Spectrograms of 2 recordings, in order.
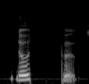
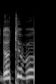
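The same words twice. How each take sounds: First: The first vowel glides from 'o' to 'u'. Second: The first vowel is a plain, flat 'o'. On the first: The speaker calls it right. "오우 발음 꼭 하셔야 돼요" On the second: The speaker calls it wrong. "노트북 아니에요"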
